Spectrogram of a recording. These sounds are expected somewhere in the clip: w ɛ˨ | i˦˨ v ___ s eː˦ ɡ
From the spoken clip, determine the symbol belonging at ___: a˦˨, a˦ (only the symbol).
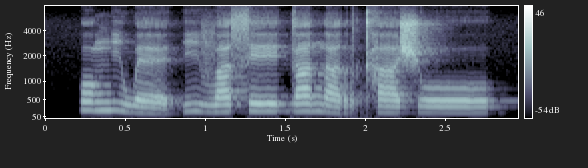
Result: a˦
